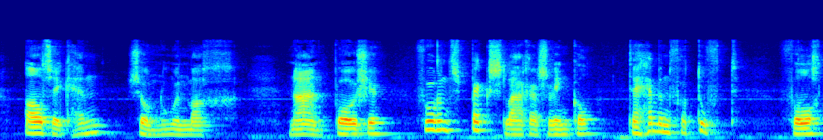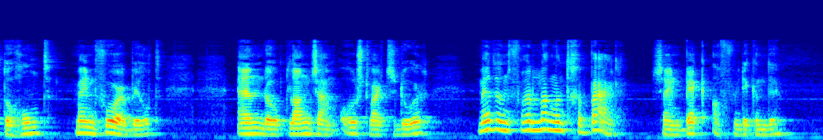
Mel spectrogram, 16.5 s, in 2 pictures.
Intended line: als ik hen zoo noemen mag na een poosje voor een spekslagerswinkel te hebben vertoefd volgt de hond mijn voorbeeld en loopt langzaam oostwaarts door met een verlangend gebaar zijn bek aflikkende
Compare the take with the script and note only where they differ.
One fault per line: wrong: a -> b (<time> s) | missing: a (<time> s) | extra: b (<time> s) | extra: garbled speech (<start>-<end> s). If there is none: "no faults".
no faults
